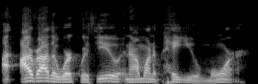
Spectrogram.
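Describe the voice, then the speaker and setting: A man's voice: mid-range voice, a little fast. Man telling a story animatedly. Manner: animated retelling with quoted dialogue and frequent restarts. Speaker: pastor and publisher, interview guest. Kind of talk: storytelling in a casual interview.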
